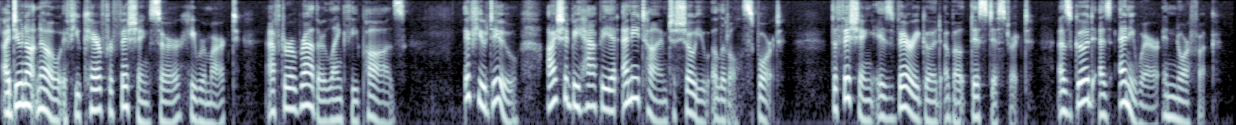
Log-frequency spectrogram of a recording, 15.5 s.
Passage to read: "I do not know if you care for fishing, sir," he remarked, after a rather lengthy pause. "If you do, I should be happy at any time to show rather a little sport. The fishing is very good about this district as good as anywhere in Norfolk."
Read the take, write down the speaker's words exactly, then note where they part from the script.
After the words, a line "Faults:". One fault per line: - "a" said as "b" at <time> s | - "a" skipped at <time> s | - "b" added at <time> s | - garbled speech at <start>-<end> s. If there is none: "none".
"I do not know if you care for fishing, sir," he remarked, after a rather lengthy pause. "If you do, I should be happy at any time to show you a little sport. The fishing is very good about this district as good as anywhere in Norfolk."
Faults:
- "rather" said as "you" at 8.7 s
